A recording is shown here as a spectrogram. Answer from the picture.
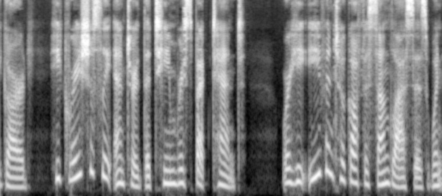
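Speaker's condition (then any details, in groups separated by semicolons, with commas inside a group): No condition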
